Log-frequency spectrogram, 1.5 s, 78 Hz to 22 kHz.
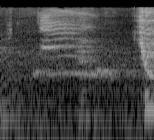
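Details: A 24-day-old kitten named Hajime, born to Laki, a former stray mother cat in Cambodia, gives a thin, high, drawn-out meow during its first weigh-in on 24 January 2020, with human voices talking before and after.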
